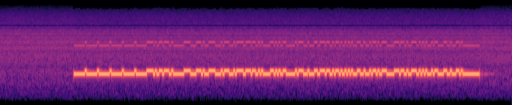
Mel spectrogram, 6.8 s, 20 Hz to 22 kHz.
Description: RTTY (45.45 baud, 170 Hz shift), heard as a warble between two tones, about 1320 Hz centre. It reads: OHOZE XRVZU DYPDM AYBPG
